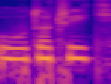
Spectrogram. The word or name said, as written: útočiť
